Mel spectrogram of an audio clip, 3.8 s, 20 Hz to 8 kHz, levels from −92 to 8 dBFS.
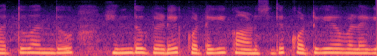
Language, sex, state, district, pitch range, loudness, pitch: Kannada, female, Karnataka, Bidar, 200-220 Hz, -15 LUFS, 210 Hz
